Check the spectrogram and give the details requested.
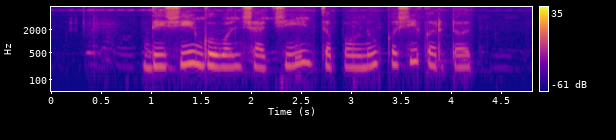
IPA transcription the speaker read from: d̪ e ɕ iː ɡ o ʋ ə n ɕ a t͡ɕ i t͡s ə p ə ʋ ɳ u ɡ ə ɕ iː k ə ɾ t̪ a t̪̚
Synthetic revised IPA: d̪ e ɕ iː ɡ o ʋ ə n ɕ a t͡ɕ i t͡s ə p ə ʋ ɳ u k ə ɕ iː k ə ɾ t̪ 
